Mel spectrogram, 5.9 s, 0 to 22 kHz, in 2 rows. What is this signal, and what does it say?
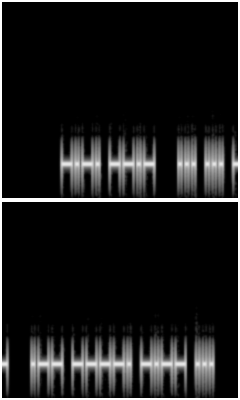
Morse code, heard as a keyed tone, about 28 wpm, 700 Hz. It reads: CQ SST W9YS
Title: K1USN SST QSO Practice - 28wpm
